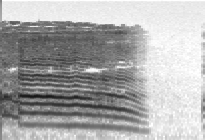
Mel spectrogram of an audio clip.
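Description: A person's long, drawn-out groan in a voiced cartoon scene, its pitch sliding steadily down, cut off abruptly about one and a half seconds in.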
